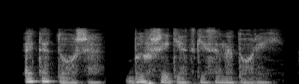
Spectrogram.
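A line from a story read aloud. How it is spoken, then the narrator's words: Relieved sigh. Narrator (Russian): облегченно вздохнула София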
